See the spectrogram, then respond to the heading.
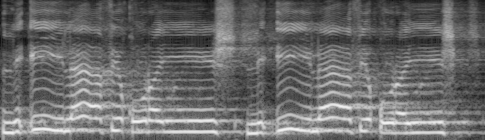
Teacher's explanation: لام کے بعد جو حمزہ ہے اس کو کھینچ کر پڑھیں گے، کیونکہ وہاں پر یا مدہ ہے۔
